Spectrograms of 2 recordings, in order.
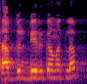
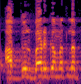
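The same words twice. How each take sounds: First: البر said "ul-birr", short i. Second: البر said "ul-barr", short a. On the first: (البر کو زیر سے "البِرّ" پڑھیں) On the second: (البر کو زبر سے "البَرّ" پڑھیں) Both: Shown as a demonstration. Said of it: "بہت الگ ہوتا ہے".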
